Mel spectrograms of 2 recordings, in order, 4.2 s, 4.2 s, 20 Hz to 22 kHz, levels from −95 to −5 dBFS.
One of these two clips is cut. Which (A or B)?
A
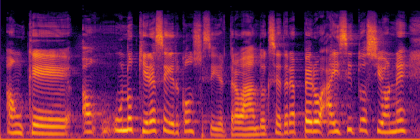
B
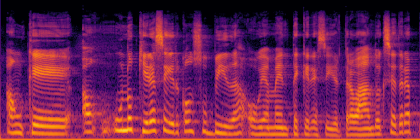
A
